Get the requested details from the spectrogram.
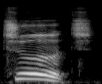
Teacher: र नहीं है, अ की लंबी साउंड है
